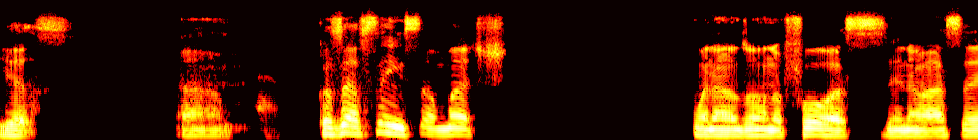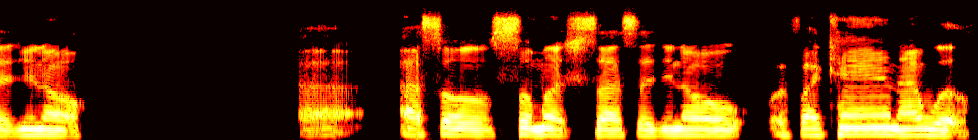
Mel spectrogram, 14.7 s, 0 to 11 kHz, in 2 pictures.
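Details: Aphasia in a 67-year-old man, 9 years after two strokes (January 2015 and March 2016).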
